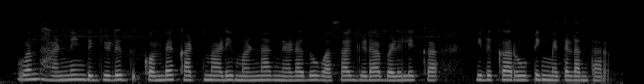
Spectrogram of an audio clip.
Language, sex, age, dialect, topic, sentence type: Kannada, female, 56-60, Northeastern, agriculture, statement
